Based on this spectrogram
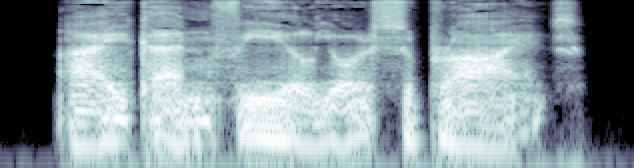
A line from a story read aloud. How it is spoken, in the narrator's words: the blind creature croaked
